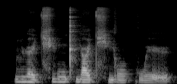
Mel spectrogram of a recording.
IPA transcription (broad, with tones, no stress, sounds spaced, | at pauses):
l ɥ ɛ˥˨ t͡ɕʰ i˦ ŋ t̪ʰ j ä˦ t͡ɕʰ j o˨˦ ʊ̯ k w ḛ˨˩ ɪ̯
